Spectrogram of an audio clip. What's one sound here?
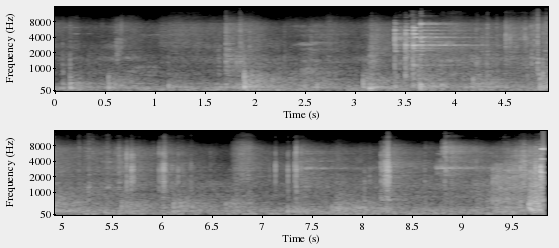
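An elderly man talks nearby.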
